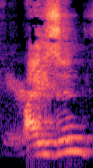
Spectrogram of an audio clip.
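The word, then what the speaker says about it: Izun: Did I pronounce it right? Eisen? Yes. Eisen Pharma.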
